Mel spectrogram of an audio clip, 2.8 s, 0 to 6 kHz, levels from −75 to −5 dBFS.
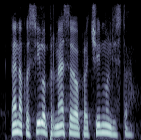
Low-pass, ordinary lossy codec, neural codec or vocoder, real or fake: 5.4 kHz; Opus, 64 kbps; codec, 16 kHz, 2 kbps, X-Codec, HuBERT features, trained on balanced general audio; fake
